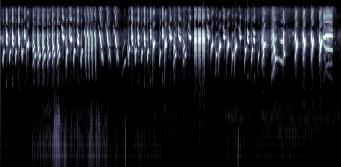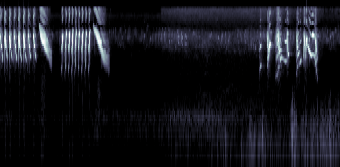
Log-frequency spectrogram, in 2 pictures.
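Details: European goldfinch delivering Algerian galoubi, serfati and tiwawati song: long runs of quick high twitters and clicking trills that stop abruptly. A low background hum follows, then a final burst of twittering with low knocks.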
